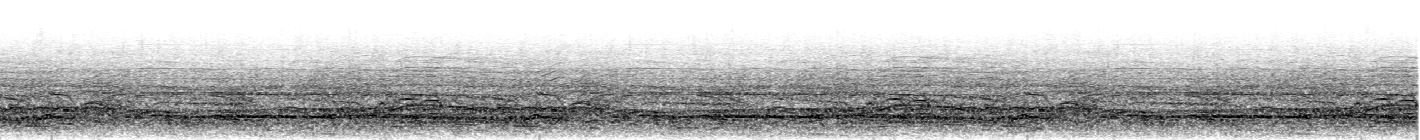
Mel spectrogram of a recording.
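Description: A large stadium crowd cheers and murmurs steadily.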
